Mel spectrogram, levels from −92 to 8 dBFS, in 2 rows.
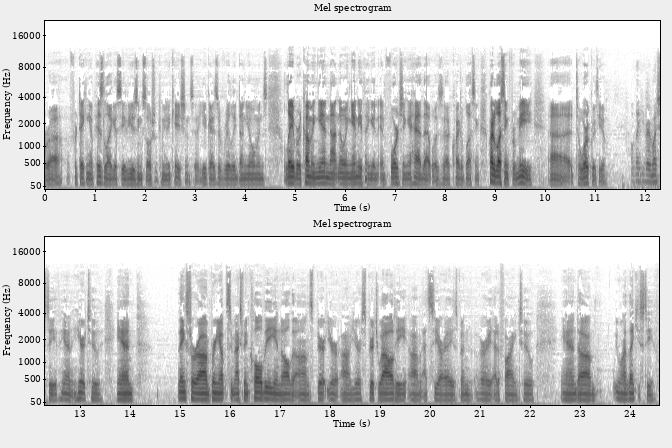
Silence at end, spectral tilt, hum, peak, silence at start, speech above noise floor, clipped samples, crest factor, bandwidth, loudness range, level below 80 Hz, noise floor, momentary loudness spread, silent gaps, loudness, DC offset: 0 s; -5 dB/octave; none; -2 dBFS; 0 s; 31 dB; under 0.1%; 26 dB; 12.5 kHz; 6 LU; -56 dBFS; -59 dBFS; 14 LU; none; -27 LUFS; 0.2%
